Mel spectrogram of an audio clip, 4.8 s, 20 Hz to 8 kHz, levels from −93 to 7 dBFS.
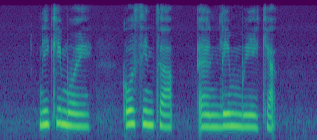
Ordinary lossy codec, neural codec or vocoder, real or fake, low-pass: none; codec, 16 kHz, 8 kbps, FunCodec, trained on LibriTTS, 25 frames a second; fake; 7.2 kHz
